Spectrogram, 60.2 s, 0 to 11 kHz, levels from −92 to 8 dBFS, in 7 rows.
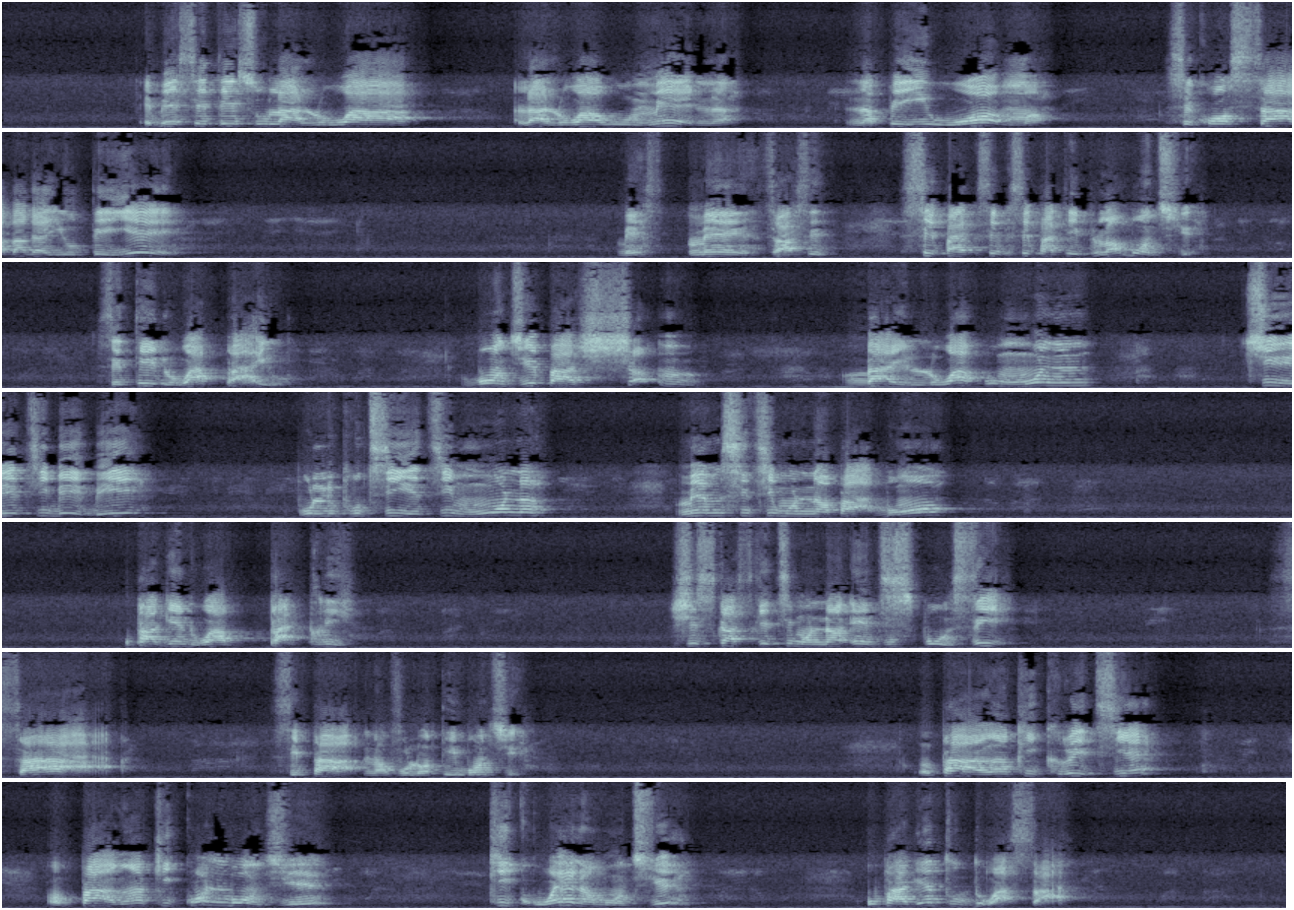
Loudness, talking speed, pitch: -16 LUFS, 95 wpm, 175 Hz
